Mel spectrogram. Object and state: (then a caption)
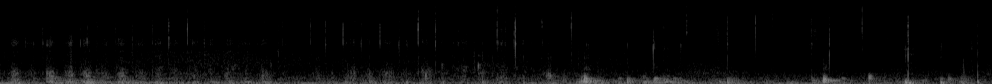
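Bar soap tapped and scratched with nails. Long nails tap and scratch the edge and face of a soft, solid, round pink swirl bar soap standing on a table. The result is a quiet, continuous patter of short, dull taps and scratchy rubbing, heavy in low tones and dotted with faint bright clicks.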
